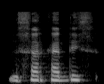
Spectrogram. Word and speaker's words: Sarkadis: Sarkadis. Can everybody hear how we hear 3 equal syllables? Circadis.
